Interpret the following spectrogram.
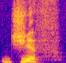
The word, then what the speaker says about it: GIF: the new york times it's a soft g pronounced jiff end of story i'm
